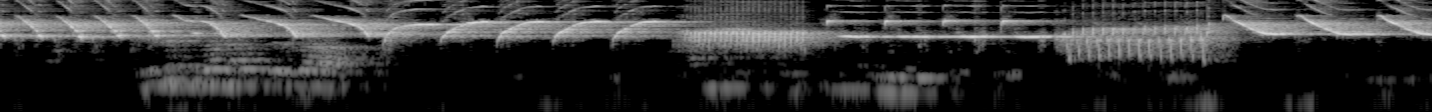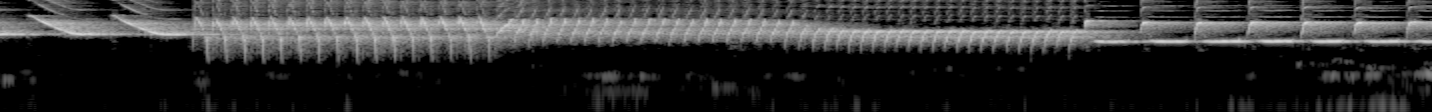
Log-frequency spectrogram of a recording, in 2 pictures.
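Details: Canary pouring out a highly varied song: sweeping slurred tours, bell-like pulsed notes, a held pure whistle and a buzzy rolling trill, changing phrase every second or two.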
